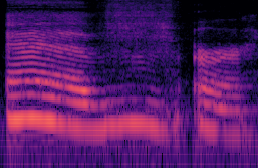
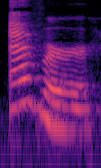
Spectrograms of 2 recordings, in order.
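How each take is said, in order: First: "Ever" stretched sound by sound, long V. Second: Said in the usual way. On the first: Shown as a demonstration. Teacher showing children the new word, slowly sounded out. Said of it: "tell me what word I made". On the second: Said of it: "Good reading".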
